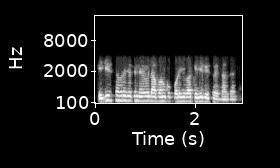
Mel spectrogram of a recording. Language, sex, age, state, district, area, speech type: Odia, male, 45-60, Odisha, Nuapada, urban, conversation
